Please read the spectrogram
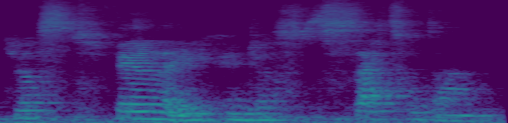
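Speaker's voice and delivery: calm yoga nidra guidance with long pauses; guided meditation. Real, not acted. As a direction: ease listeners down into rest, phrase by phrase.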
